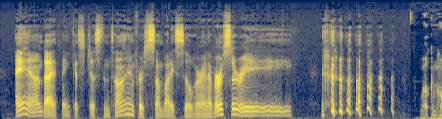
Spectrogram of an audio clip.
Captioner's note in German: Gelächter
